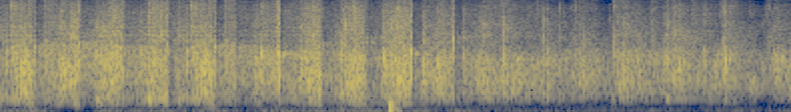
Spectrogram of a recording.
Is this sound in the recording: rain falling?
no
